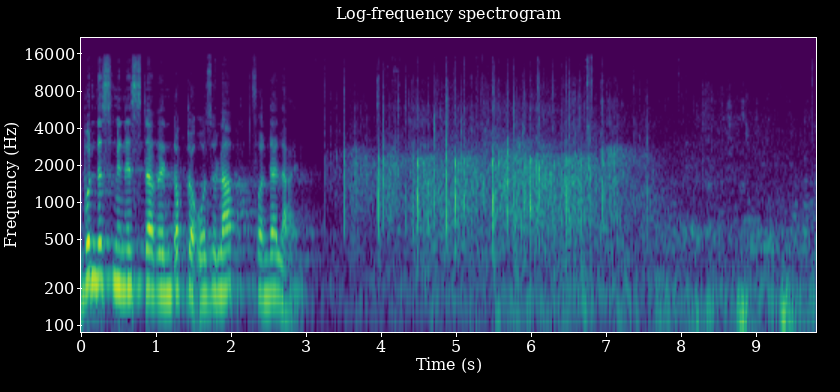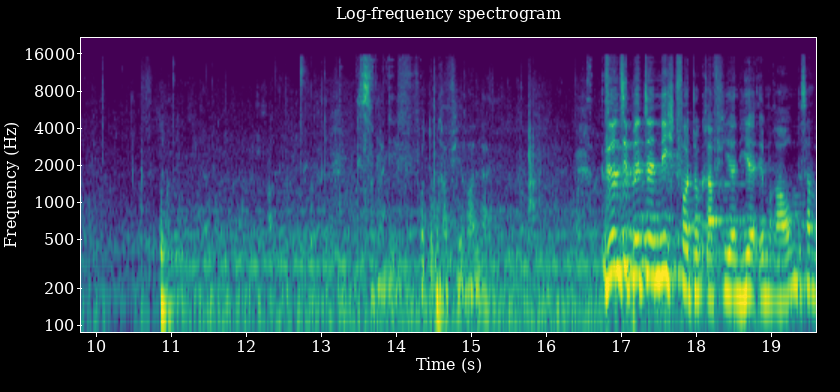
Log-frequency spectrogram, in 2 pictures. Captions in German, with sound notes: die Bundesministerin Doktor Ursula von der Leyen. (Beifall) Würden Sie bitte nicht fotografieren hier im Raum?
